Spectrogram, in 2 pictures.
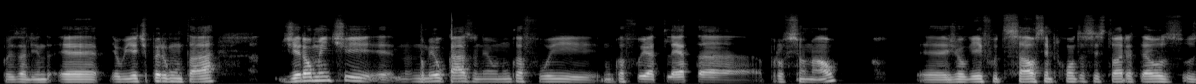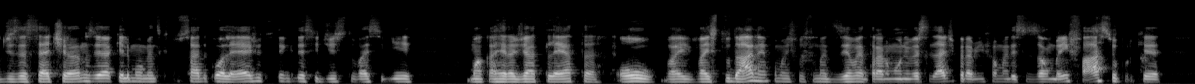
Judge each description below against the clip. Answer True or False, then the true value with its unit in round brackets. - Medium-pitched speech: False (130 Hz)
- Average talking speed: False (190 wpm)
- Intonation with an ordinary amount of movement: False (1.6 semitones)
